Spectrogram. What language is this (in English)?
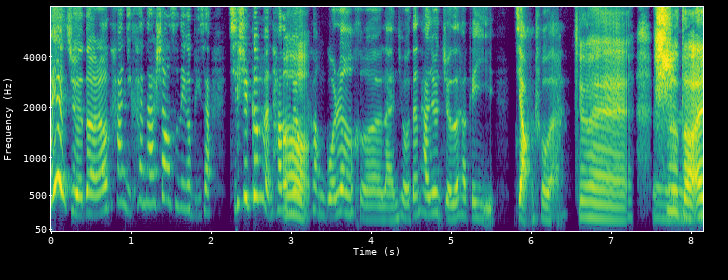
Chinese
